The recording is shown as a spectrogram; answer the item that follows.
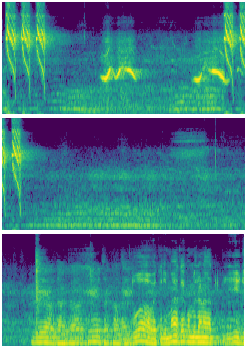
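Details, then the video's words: Talking pet rose-ringed parakeet giving sharp descending screeches in quick bursts, looping whistled notes between them, then a busy stretch of warbled, voice-like chatter over a low hum. "Ring Neck Talking Parrot"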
